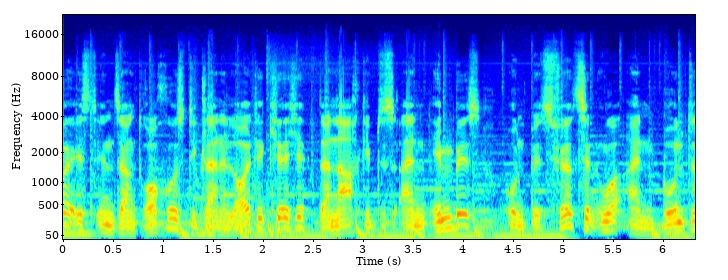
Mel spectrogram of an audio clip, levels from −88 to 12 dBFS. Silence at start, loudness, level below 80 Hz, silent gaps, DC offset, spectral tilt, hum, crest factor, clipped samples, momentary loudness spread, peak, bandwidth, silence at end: 0 s; -21 LUFS; -36 dBFS; none; under 0.1%; -5 dB/octave; none; 16 dB; under 0.1%; 5 LU; -4 dBFS; 16.5 kHz; 0 s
